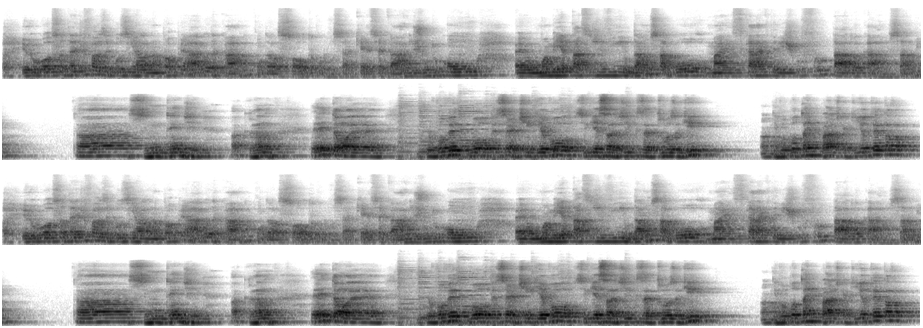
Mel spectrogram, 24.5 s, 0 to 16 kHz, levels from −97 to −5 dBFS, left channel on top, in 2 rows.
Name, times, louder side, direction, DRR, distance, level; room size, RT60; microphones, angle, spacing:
voice 1, 0.0-12.3 22.4-22.8, equal, 50° left, -4 dB, 0.9 m, -26 dB
voice 2, 13.2-14.9 15.3-16.0 16.4-17.3 17.9-21.6 22.5-24.2, right 1 dB, 20° right, -4 dB, 0.5 m, -18 dB
sound 1, 17.5-21.2, right 1 dB, 60° right, 0.8 m, -36 dB
3.0 x 2.8 x 2.8 m, 0.84 s
head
